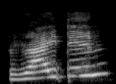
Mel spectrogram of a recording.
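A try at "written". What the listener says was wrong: আচ্ছা ওটা রাইটেন হবে না। রিটেন হবে।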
